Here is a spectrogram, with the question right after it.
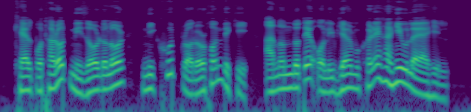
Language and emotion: Assamese, happy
